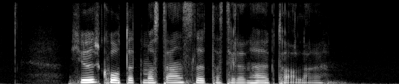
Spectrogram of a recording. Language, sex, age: Swedish, female, 21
